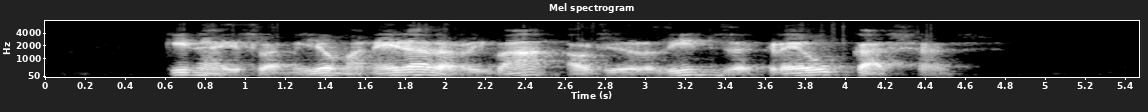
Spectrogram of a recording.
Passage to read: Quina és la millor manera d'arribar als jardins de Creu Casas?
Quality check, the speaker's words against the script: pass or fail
pass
